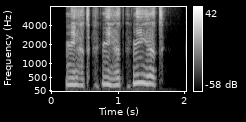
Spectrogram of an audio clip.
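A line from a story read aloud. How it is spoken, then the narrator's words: Frightened squeak. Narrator (Russian): пищала, сжимаясь в комок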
